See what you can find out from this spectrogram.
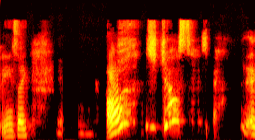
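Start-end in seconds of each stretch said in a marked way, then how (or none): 1.1-2.5 very high, loud panicked squeal; freaking-out doctor. Retold or imitated. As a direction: shriek it in mock alarm. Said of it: "he's freaking out".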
